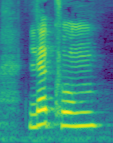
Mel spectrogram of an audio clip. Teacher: لا کے اوپر فتحہ ہے، زبر کی حرکت، اس کو 1 کاؤنٹ پڑھیں گے، لمبا نہیں کرنا، لاکم نہیں کرنا، لکم، ٹھیک ہے۔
